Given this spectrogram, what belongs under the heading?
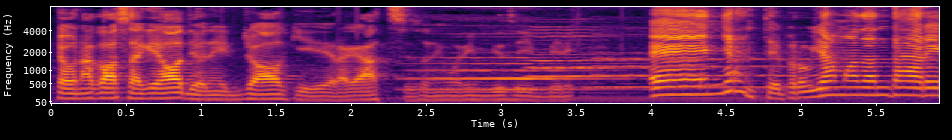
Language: Italian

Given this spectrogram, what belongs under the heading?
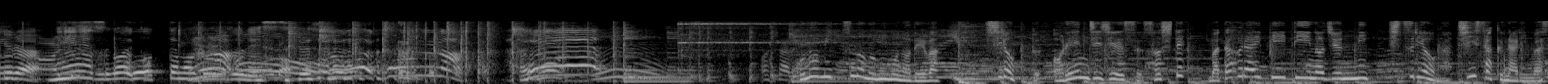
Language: Japanese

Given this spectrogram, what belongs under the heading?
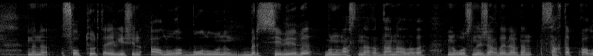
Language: Kazakh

